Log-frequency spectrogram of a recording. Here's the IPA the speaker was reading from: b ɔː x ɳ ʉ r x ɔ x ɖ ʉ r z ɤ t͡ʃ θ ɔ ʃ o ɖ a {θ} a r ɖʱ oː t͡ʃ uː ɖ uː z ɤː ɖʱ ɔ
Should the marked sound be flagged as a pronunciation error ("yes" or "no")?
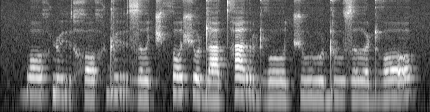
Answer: yes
